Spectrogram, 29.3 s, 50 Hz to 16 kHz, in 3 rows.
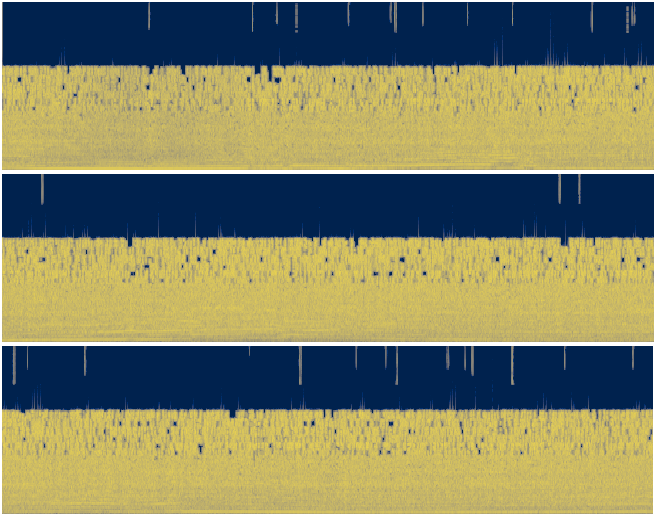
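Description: BMW S1000RR racing superbike's inline-four engine at speed on track. Its pitch dips and climbs with throttle and gears, with a brief break about eight seconds in, over heavy wind rush on the onboard camera.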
